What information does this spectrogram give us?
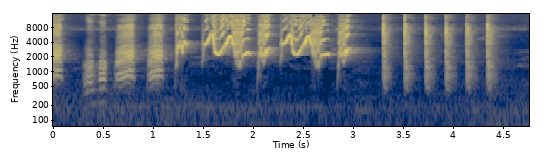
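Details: Chattering Javan myna song used to lure a quiet bird into singing: harsh nasal notes, twisting looped whistles, then a steady series of dry clicks.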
